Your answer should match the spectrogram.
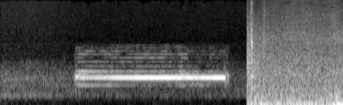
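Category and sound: signal or alarm, telephone number being dialed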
